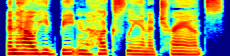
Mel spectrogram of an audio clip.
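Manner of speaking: plain reading voice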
